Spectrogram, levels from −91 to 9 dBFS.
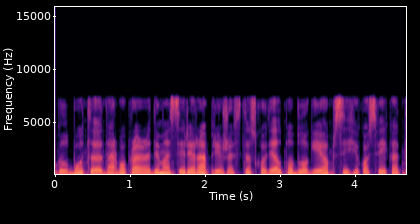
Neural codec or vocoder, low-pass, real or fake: none; 7.2 kHz; real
